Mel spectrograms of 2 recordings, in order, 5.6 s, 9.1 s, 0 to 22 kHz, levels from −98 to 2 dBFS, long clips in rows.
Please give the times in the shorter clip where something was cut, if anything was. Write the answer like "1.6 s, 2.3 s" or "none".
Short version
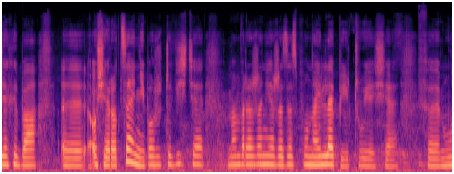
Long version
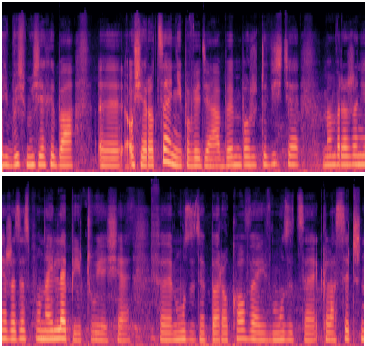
1.8 s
